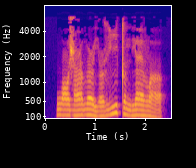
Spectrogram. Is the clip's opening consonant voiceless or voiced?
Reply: voiced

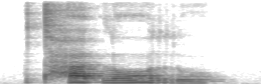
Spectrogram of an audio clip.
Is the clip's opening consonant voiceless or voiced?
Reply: voiceless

